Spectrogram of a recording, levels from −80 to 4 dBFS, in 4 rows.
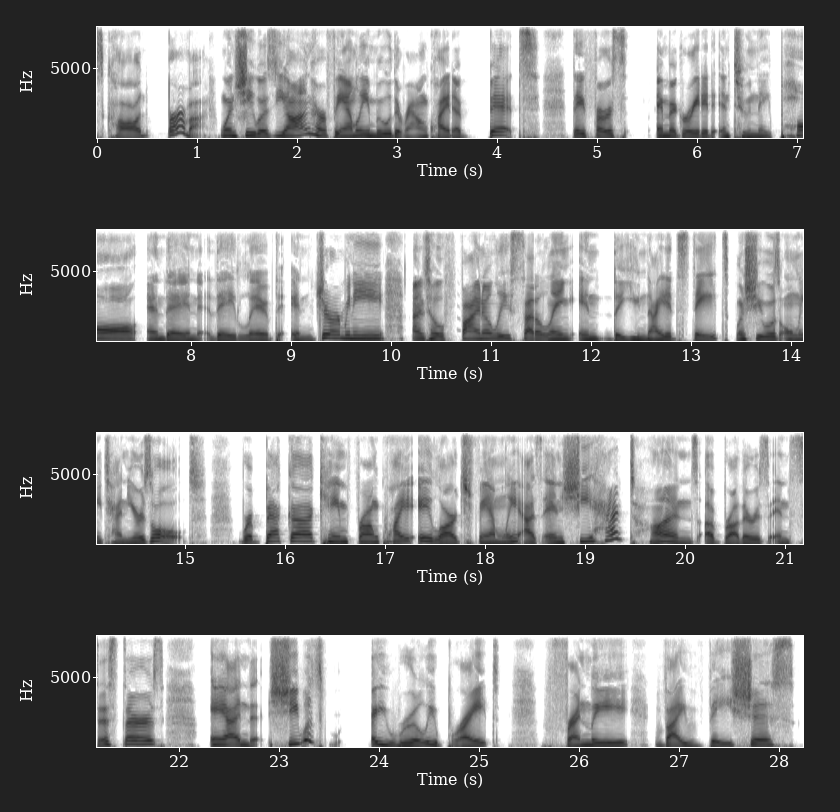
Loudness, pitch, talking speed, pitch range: -16 LUFS, 185 Hz, 130 wpm, 165-210 Hz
